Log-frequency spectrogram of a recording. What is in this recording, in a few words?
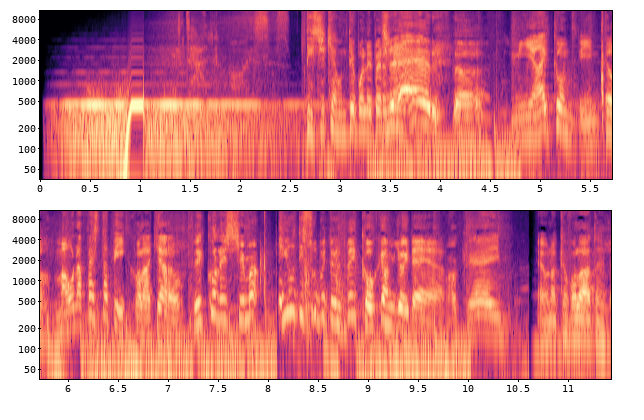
ITALIAN VOICES Acting, male voices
